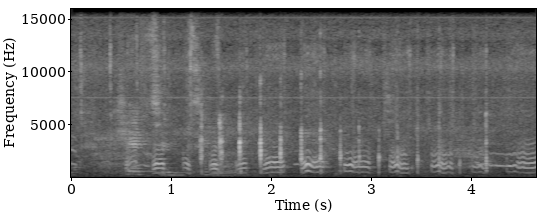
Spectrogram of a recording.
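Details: Several three-week-old puppies, eyes just open, squeak and whine rapidly with wavering, rising-and-falling high-pitched yelps tumbling over each other, about two or three a second.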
